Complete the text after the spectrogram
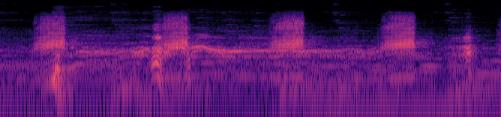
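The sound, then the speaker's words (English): Four loud, raspy duck quacks in a loose, uneven rhythm, each a short nasal burst, with a faint shorter fifth at the end, with no talking. “Don't duck sound effect me.”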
